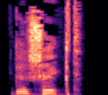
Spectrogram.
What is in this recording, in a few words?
"gescheckt", German; adjectives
